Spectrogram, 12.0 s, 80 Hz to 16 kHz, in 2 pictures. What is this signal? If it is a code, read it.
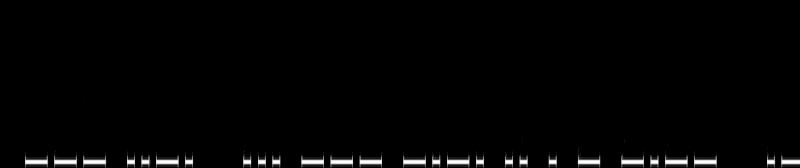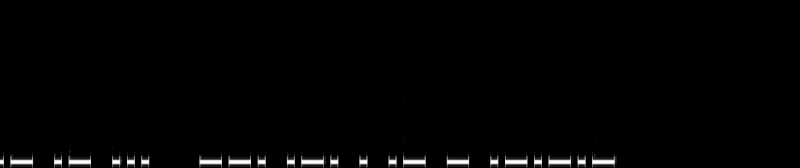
Morse code, heard as a keyed tone, about 22 wpm, 700 Hz. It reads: OF SOCIETY WAS GREAT.
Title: Sentences from Top 1000 Words - Review Part 4 - 22wpm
